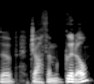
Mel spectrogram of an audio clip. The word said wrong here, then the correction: Goodell: Did I pronounce that right? – Goodell. – Goodell.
